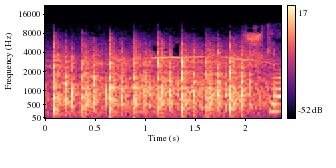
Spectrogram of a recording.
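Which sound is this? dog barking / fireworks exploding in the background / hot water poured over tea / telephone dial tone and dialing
fireworks exploding in the background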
